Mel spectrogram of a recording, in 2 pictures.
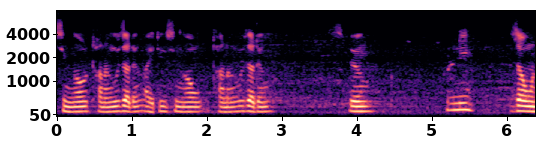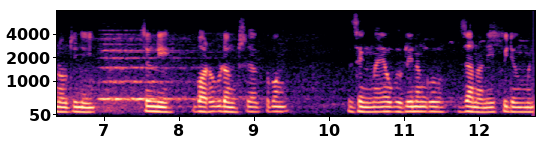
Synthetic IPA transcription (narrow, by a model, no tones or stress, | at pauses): siŋːawtʰanaŋɡuzadɯŋajtʰiŋsiŋawtʰanaŋɡuzadɯŋ | sdɯŋ | kʰɯɾni | zawunawdinijzɯŋnibaɾɯudaŋtʰakɯbaŋ | zeŋnajawɡɯɡlenaŋɡɯzananipʰujdɯŋmɯni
